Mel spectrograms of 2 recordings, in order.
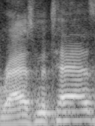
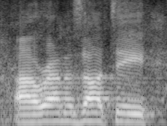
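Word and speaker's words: Ramazzotti: Uh I always call it raasmataz. And that's not the correct way to say it. Ramazati.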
